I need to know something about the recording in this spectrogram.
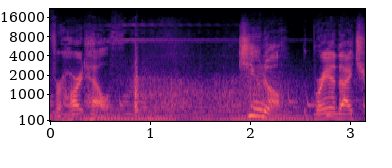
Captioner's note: skateboard wheels roaring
